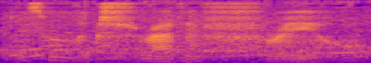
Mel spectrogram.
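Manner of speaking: slow, soft, looming snake woman voice.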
